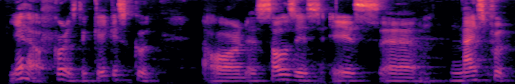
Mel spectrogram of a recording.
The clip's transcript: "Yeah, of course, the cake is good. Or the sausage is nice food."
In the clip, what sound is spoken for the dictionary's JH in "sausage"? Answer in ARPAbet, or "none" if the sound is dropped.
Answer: Z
